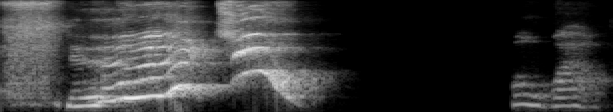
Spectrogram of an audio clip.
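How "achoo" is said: loud, high hammed-up achoo; big fake sneeze. Teacher acting the ant's sneeze for the children, hammed-up. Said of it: "That was a big sneeze".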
